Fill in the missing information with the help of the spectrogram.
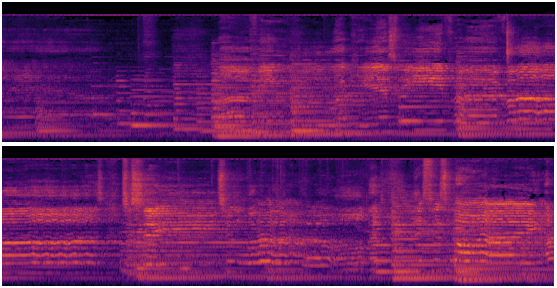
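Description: A male singer singing a ballad in long held notes, with live piano accompaniment.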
